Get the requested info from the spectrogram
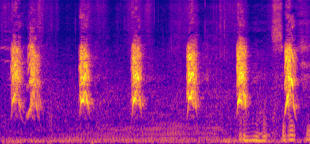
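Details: Ten-year-old female chihuahua/border collie mix hunting woodchucks outdoors near a tree with burrow holes; sharp repeated barks, about seven in under five seconds at uneven spacing, with a man speaking faintly at the end.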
